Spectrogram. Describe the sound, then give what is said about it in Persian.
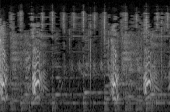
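A small dog, the talisman dog, gives four sharp, high-pitched yips and barks in two quick pairs, fairly loud, with a faint steady hum underneath. “این سگ کوچولو باید جاش امن باشه جکی.”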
